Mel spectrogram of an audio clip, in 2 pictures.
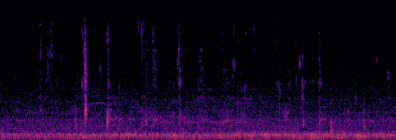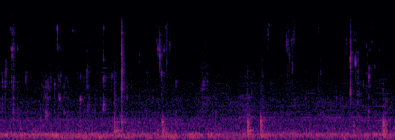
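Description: Close-up chewing of spaghetti, with many short wet mouth smacks and clicks scattered through, over a steady low hum.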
